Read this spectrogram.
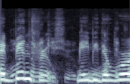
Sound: speaking alternate language

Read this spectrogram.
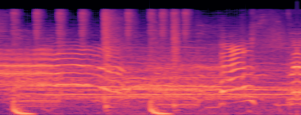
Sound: cheering, applauding

